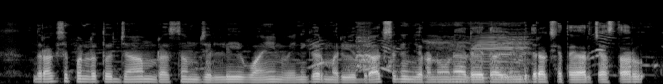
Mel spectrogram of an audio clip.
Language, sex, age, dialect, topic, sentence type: Telugu, male, 60-100, Southern, agriculture, statement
